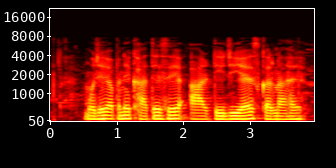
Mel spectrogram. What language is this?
Hindi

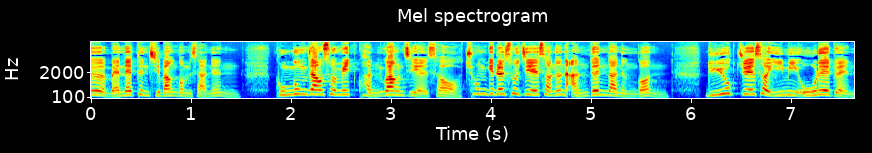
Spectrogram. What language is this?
Korean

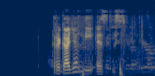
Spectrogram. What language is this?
Esperanto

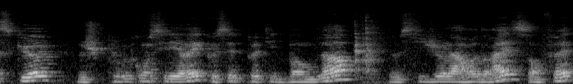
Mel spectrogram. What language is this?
French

